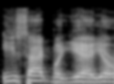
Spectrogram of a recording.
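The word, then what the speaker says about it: Isak: It's definitely pronounced Isaac, but yeah, you're right.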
